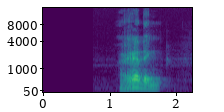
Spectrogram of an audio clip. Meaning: rescue, rescuing
- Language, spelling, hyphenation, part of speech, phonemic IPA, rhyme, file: Dutch, redding, red‧ding, noun, /ˈrɛ.dɪŋ/, -ɛdɪŋ, Nl-redding.ogg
